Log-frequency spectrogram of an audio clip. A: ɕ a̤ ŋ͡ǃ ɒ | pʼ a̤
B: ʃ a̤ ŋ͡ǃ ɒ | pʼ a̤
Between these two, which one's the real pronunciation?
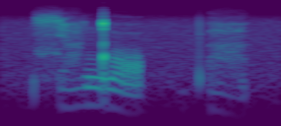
A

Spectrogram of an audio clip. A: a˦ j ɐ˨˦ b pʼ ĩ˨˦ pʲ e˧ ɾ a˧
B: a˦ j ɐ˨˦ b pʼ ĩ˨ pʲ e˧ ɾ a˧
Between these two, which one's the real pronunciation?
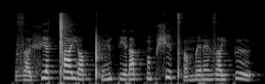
A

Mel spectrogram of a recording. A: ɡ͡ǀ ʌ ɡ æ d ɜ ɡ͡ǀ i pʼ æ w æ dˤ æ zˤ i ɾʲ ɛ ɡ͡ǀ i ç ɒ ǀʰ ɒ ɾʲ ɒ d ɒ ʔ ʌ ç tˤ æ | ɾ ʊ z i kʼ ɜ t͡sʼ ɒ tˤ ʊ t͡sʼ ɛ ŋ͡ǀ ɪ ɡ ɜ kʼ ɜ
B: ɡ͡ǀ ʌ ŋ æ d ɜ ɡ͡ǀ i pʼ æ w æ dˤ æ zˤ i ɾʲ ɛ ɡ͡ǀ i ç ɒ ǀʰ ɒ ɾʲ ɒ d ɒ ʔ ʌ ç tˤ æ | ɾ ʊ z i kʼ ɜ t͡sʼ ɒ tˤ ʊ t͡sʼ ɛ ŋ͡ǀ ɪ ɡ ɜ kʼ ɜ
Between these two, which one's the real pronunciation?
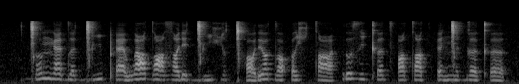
B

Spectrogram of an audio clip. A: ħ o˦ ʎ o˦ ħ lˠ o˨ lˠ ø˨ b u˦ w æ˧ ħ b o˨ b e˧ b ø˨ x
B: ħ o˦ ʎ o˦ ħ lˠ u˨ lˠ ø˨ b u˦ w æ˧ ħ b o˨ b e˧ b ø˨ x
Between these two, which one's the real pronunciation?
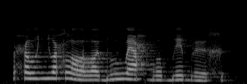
A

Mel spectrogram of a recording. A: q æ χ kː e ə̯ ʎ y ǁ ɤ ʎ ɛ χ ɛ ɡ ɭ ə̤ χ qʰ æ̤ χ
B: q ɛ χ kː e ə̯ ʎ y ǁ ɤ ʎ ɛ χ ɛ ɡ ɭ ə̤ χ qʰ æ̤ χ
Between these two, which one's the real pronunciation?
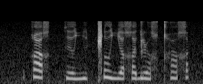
A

